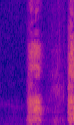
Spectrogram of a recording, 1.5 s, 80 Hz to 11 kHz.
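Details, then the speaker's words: Adult male during a swallow test, short of breath with quick, noisy breaths just after swallowing and pulse oximetry dropping a further 2%, raising possible aspiration; audible residue heard on cervical auscultation. "Go's a little bit short of breath now and he's gone down another further 2% on the pul"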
